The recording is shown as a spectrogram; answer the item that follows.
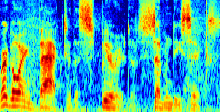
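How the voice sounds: A man at medium pitch puts on a character voice with a bright, sharp tone, vocal fry and big pitch swings. He goes at a fairly slow pace over faint background noise.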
